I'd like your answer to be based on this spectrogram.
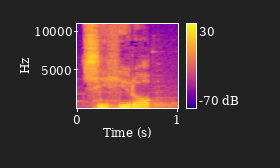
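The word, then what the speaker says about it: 千尋: 我们看到第二个七七，在《千与千寻》这部动画中，千寻的名字读作七 hiro，七 hiro。千寻的千在这里就读作七，我们再看看第五个，托托。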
